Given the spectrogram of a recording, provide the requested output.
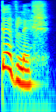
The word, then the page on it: devilish: British English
